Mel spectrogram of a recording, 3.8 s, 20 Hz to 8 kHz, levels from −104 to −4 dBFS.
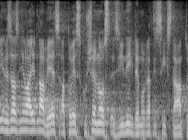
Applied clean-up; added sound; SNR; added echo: none; none; none; none.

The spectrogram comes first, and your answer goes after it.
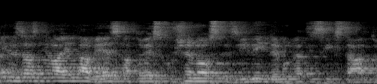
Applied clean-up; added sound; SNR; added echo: none; none; none; reverberation time 0.6 s.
